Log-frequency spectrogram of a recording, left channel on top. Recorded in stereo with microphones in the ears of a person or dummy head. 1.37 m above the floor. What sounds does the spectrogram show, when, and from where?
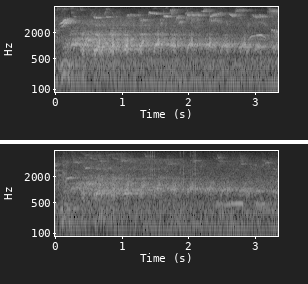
0.1 s laughter: 60° left (ahead or behind), 4.5 m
